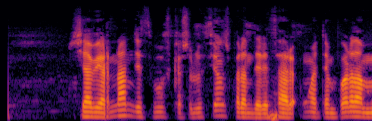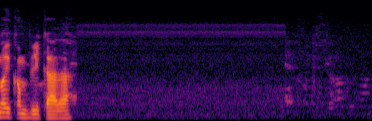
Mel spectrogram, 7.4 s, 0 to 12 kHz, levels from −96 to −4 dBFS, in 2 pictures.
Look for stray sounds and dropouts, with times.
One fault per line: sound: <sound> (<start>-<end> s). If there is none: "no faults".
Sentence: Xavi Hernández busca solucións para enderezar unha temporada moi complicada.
no faults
